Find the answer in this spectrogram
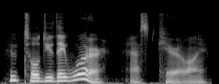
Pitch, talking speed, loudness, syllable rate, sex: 135 Hz, 190 wpm, -16 LUFS, 7.0 syllables/s, male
